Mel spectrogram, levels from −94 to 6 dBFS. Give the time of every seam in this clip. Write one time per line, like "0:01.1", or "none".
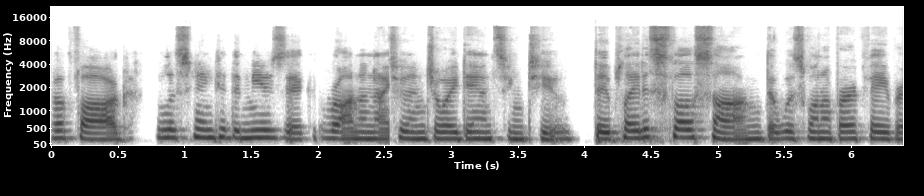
0:02.0
0:02.5
0:04.0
